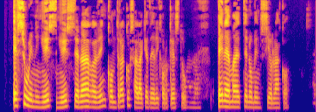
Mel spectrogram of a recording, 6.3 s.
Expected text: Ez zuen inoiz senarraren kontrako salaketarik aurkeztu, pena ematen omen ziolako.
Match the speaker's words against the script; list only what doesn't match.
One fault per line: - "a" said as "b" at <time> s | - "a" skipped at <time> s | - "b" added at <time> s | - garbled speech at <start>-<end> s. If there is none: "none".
- "inoiz" added at 1.1 s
